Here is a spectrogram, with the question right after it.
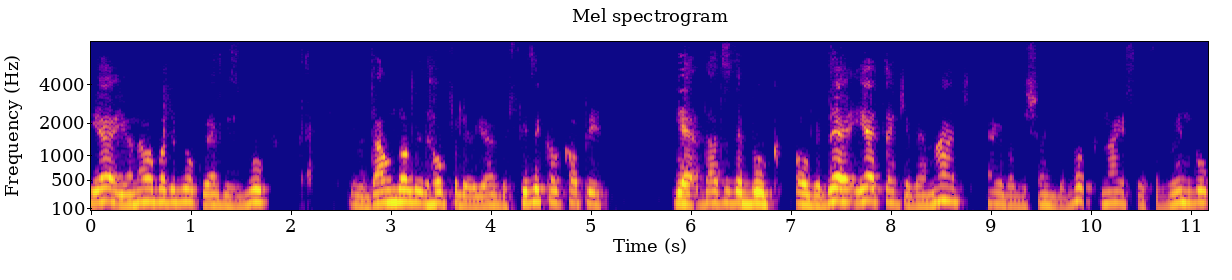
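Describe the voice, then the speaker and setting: Speaking with an Israeli accent, a man uses a fairly high pitch and fairly even intonation. His voice is somewhat breathy. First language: Hebrew. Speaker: Kabbalah teacher. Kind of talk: lecture. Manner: halting.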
